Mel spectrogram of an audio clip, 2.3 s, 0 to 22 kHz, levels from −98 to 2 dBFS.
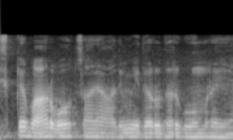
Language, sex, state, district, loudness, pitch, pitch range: Hindi, male, Uttar Pradesh, Shamli, -20 LUFS, 105 Hz, 100-110 Hz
